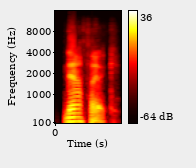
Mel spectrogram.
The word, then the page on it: gnathic: American English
